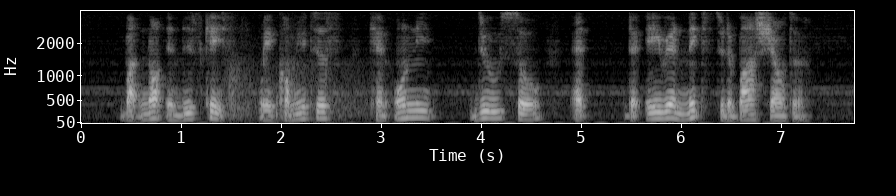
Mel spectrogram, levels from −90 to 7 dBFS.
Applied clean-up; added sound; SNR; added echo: none; Fireworks; 20 dB; reverberation time 0.1 s.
